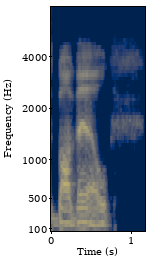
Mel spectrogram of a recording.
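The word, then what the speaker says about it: בבל: technical on the Hebrew, it's Bavel, but we can talk about that later. So, Bell. Bavel, Oh, Babel.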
